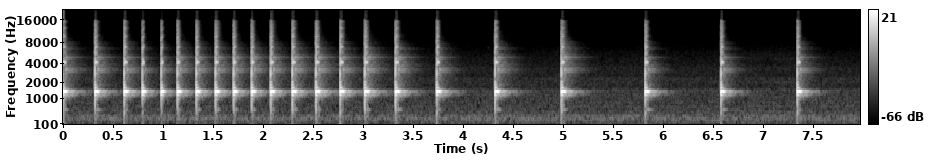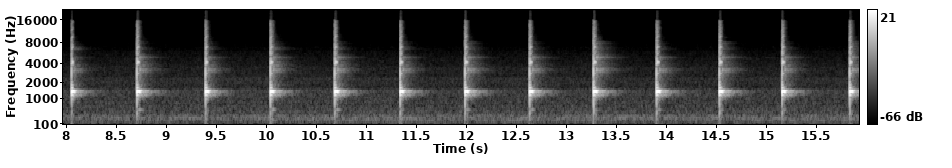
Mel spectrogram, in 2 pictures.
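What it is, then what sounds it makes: Wooden fish block (mokugyo). A hollow round wooden mokugyo fish block with a slot opening, held in the hand, is knocked with a round-headed wooden mallet. It gives 34 sharp, dry, hollow knocks with a clear woody pitch around 1.4 kHz and almost no ring. The knocks come quickly at first and then gradually slow to a steady, spaced beat.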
